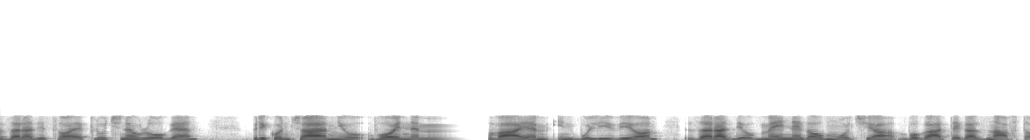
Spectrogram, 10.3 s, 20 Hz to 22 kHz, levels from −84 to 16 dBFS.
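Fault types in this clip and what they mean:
Long network dropout: from 4.28 to 4.91 s, right after "pri končanju vojne", the speech breaks off and about 0.6 s of audio never arrives. The receiver papers over the gap by stretching the last sound into a buzzy tail that fades, leaving about 0.23 s of near silence before speech resumes past the lost section. This is likely a burst of lost packets in the call's jitter buffer, heard through narrowband audio with nothing above 4 kHz.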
